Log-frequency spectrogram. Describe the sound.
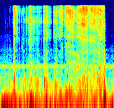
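Paper tearing out of a notebook: one continuous rough, crackling rip lasting about two seconds, fairly loud and heard alone, ending abruptly.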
